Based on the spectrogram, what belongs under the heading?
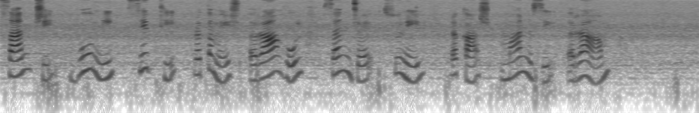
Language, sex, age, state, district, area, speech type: Marathi, female, 45-60, Maharashtra, Thane, rural, spontaneous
